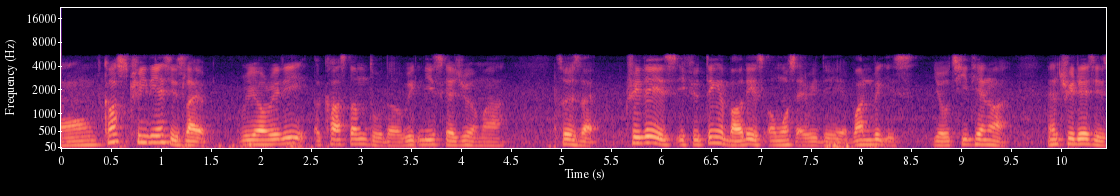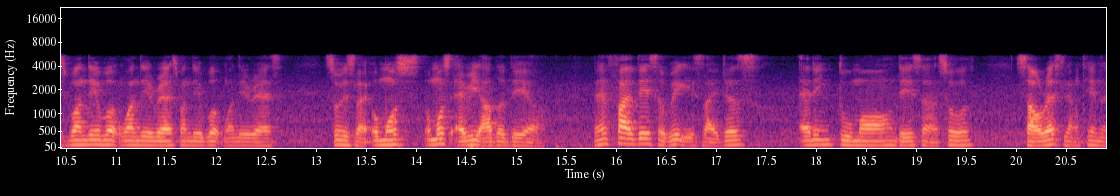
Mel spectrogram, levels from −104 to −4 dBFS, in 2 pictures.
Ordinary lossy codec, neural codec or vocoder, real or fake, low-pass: Opus, 64 kbps; none; real; 5.4 kHz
